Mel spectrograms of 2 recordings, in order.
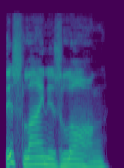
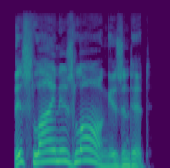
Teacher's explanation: If she says, "This line is long," with her voice going down at the end, she might just be complaining to herself. · with her voice going up at the end, she is definitely talking to you. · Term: falling intonation, rising intonation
